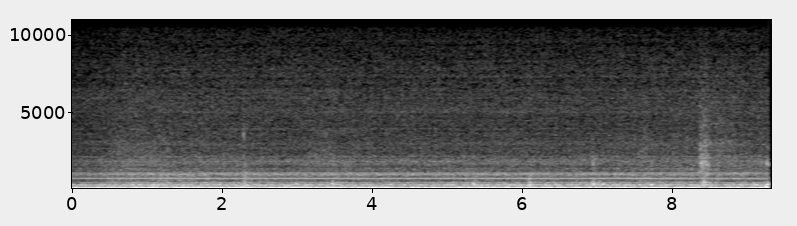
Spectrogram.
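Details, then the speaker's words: Burnham boiler after replacing wrong-model gas valve, startup low fire increasing, good draft: even low flame roar with faint steady hum, no pulsing or rumble; burner firing cleanly during combustion test. "On the startup. You can hear that it's running better. Low fires and increases."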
